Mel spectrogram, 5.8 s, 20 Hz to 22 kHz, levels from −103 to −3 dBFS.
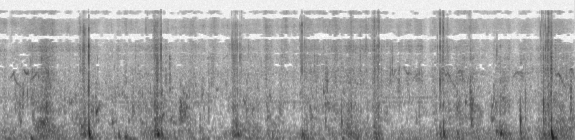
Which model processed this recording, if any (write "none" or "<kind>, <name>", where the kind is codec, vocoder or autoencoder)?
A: none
